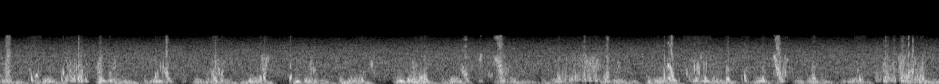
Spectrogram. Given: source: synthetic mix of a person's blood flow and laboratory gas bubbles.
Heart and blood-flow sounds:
Doppler ultrasound of blood flow; precordium
0.04-0.14 s: bubbles
0.28-0.42 s: bubbles
0.59-0.90 s: bubbles
0.94-1.15 s: bubbles
1.52-1.76 s: bubbles
2.06-2.36 s: bubbles
2.48-2.72 s: bubbles
2.87-2.95 s: bubbles
3.12-3.18 s: bubbles
3.56-3.76 s: bubbles
4.08-4.30 s: bubbles
4.60-4.71 s: bubbles
4.78-5.20 s: bubbles
5.56-6.12 s: bubbles
6.44-6.80 s: bubbles
6.83-7.11 s: bubbles
7.24-7.34 s: bubbles
7.41-7.50 s: bubbles
7.60-7.91 s: bubbles
8.10-8.17 s: bubbles
8.54-8.66 s: bubbles
8.74-9.27 s: bubbles
From the record:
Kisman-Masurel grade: 243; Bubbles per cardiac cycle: several, 3 to 8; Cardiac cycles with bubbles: 100%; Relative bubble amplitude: loud (0.450 to 0.775); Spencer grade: 3 (all of the cardiac periods contain showers or single bubble signals, but not dominating or overriding the cardiac motion signals); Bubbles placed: anywhere in the cardiac cycle

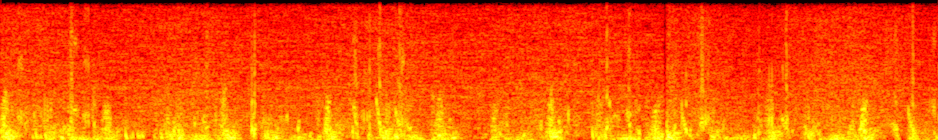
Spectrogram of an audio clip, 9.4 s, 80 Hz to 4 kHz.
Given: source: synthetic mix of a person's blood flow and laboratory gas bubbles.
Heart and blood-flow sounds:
Doppler ultrasound of blood flow; precordium
0.15-0.98 s: bubbles
1.21-1.89 s: bubbles
1.91-1.97 s: bubbles
2.02-2.10 s: bubbles
2.48-2.90 s: bubbles
2.94-3.03 s: bubbles
3.08-3.14 s: bubbles
3.48-4.14 s: bubbles
5.65-5.71 s: bubbles
5.89-6.43 s: bubbles
6.77-7.11 s: bubbles
7.51-7.96 s: bubbles
8.45-8.58 s: bubbles
8.89-9.00 s: bubbles
9.05-9.20 s: bubbles
9.27-9.39 s: bubbles
From the record:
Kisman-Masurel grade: 332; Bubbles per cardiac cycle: rolling drumbeat, 9 or more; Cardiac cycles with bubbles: 50 to 99%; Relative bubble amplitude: moderate (0.250 to 0.450); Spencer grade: 3 (all of the cardiac periods contain showers or single bubble signals, but not dominating or overriding the cardiac motion signals); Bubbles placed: only in the low amplitude regions of the cardiac cycle

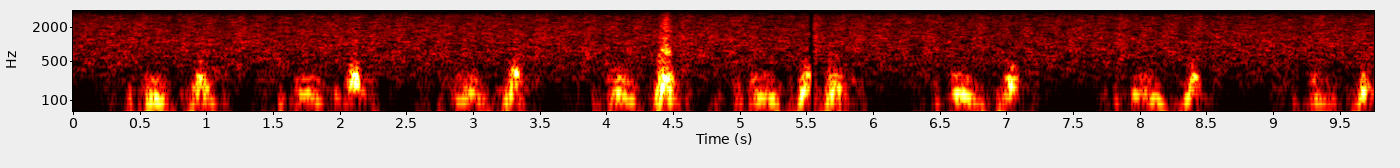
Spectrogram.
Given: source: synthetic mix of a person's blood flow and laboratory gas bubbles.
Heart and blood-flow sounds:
Doppler ultrasound of blood flow; precordium
no bubbles
From the record:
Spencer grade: 0 (complete lack of bubble signals)

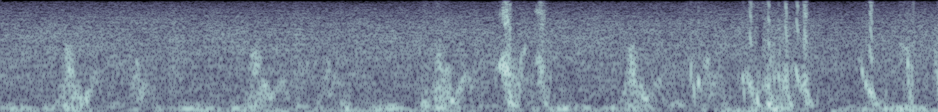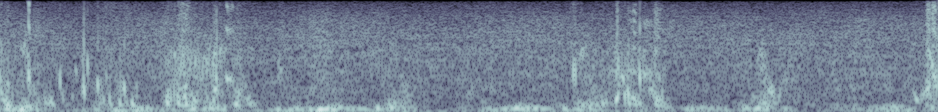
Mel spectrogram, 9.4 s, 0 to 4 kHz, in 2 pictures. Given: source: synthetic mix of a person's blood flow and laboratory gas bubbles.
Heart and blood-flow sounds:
Doppler ultrasound of blood flow; precordium
2.10-2.27 s: bubbles
2.47-2.77 s: bubbles
3.42-3.54 s: bubbles
3.68-4.10 s: bubbles
4.27-4.43 s: bubbles
4.49-4.57 s: bubbles
4.66-5.42 s: bubbles
5.49-5.99 s: bubbles
6.07-6.12 s: bubbles
7.53-8.05 s: bubbles
9.23-9.38 s: bubbles
From the record:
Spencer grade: 3 (all of the cardiac periods contain showers or single bubble signals, but not dominating or overriding the cardiac motion signals); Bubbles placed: anywhere in the cardiac cycle

